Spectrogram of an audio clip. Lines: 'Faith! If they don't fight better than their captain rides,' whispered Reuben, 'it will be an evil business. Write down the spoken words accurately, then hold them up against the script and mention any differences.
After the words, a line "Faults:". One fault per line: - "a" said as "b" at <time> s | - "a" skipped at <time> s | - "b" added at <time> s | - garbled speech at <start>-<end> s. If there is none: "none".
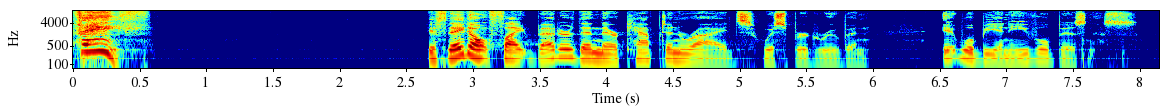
'Faith! If they don't fight better than their captain rides,' whispered Reuben, 'it will be an evil business.
Faults:
none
